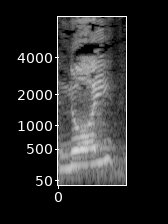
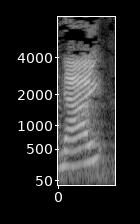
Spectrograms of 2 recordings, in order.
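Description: First: The vowel sounds like 'oy'. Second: The vowel sounds like 'ai'. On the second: "and not Nai"

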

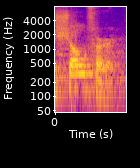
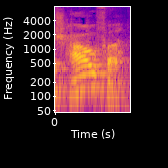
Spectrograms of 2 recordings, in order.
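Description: First: The first vowel sounds like o. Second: The first vowel sounds like au. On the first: This is how it is said in America. "In America, it's a Schaufer. It's an O" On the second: This is how it is said in Germany. "In Germany, it's a Schaufer. It's an Au"

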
